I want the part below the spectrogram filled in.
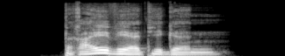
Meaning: inflection of dreiwertig: 1. strong genitive masculine/neuter singular 2. weak/mixed genitive/dative all-gender singular 3. strong/weak/mixed accusative masculine singular 4. strong dative plural
- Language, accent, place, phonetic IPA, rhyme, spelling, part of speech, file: German, Germany, Berlin, [ˈdʁaɪ̯ˌveːɐ̯tɪɡn̩], -aɪ̯veːɐ̯tɪɡn̩, dreiwertigen, adjective, De-dreiwertigen.ogg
